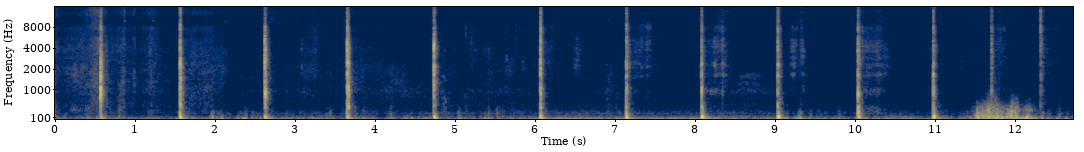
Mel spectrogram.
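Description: A metal spade blade striking hard, dry earth about once a second in sharp, ringing chops as the soil of a bank is broken up. Near the end there is a short rush of loosened soil.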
